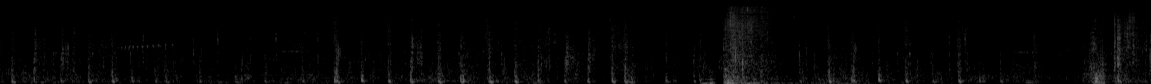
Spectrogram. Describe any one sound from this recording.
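Footsteps rustle through dense leaves and undergrowth.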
